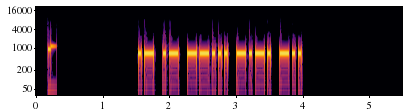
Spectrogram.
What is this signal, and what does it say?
Morse code, heard as a keyed tone, about 26 wpm, 700 Hz. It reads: AA7CD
